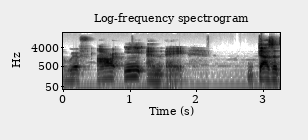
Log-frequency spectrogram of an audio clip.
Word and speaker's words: Rena: call her Raina with R E N A. Does it sound like I just said the same thing twice? Yes. That's because we stick with our pronunciation. Technically, it should be Rena, not Raina.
